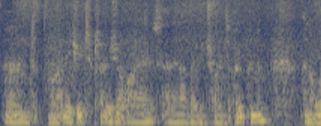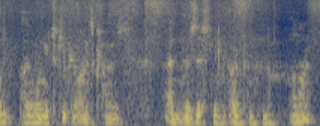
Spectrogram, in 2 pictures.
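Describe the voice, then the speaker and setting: A man in his thirties speaks in a deep, softly creaking voice, gently guiding a patient in an ASMR medical roleplay. He is reassuring and self-deprecating, often dropping near a whisper. There is clear background noise behind him. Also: steady tone, a little fast. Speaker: ASMR roleplayer playing a doctor. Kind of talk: soft-spoken ASMR medical exam roleplay.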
